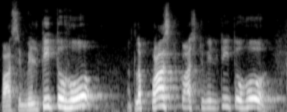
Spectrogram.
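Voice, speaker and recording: A man in his forties teaching English grammar in Hindi as a lesson, repeating phrases and stretching out English words slowly. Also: very high voice, big pitch swings. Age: 40s.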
